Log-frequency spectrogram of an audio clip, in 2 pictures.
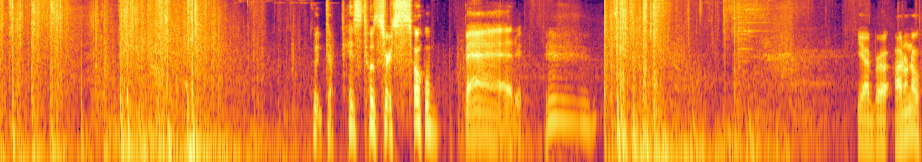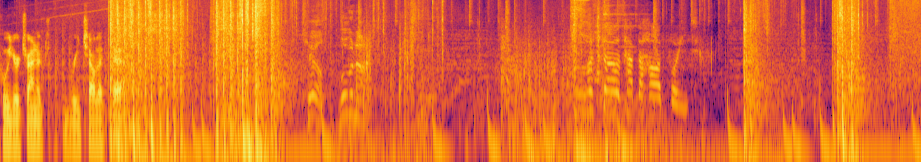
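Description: Gunshots fire rapidly in bursts.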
